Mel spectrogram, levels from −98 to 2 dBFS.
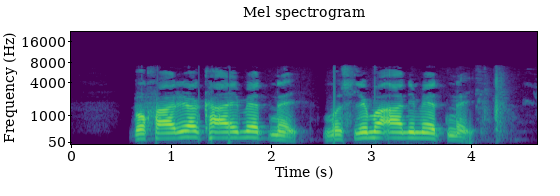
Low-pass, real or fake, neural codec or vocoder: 7.2 kHz; real; none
